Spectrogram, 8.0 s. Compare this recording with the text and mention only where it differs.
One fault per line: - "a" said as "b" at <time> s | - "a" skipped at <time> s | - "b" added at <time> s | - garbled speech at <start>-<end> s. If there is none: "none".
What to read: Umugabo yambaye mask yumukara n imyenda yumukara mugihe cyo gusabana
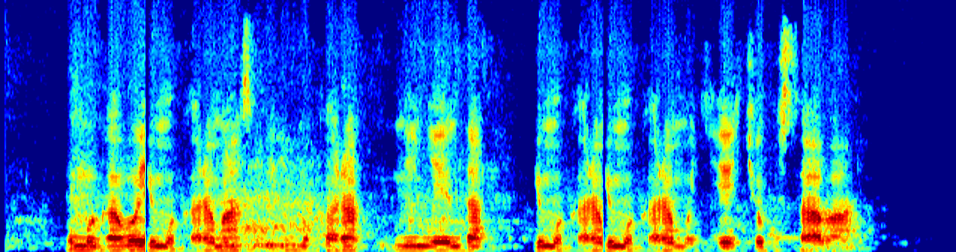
- "yambaye" said as "yumukara" at 1.2 s
- "yumukara" added at 5.0 s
